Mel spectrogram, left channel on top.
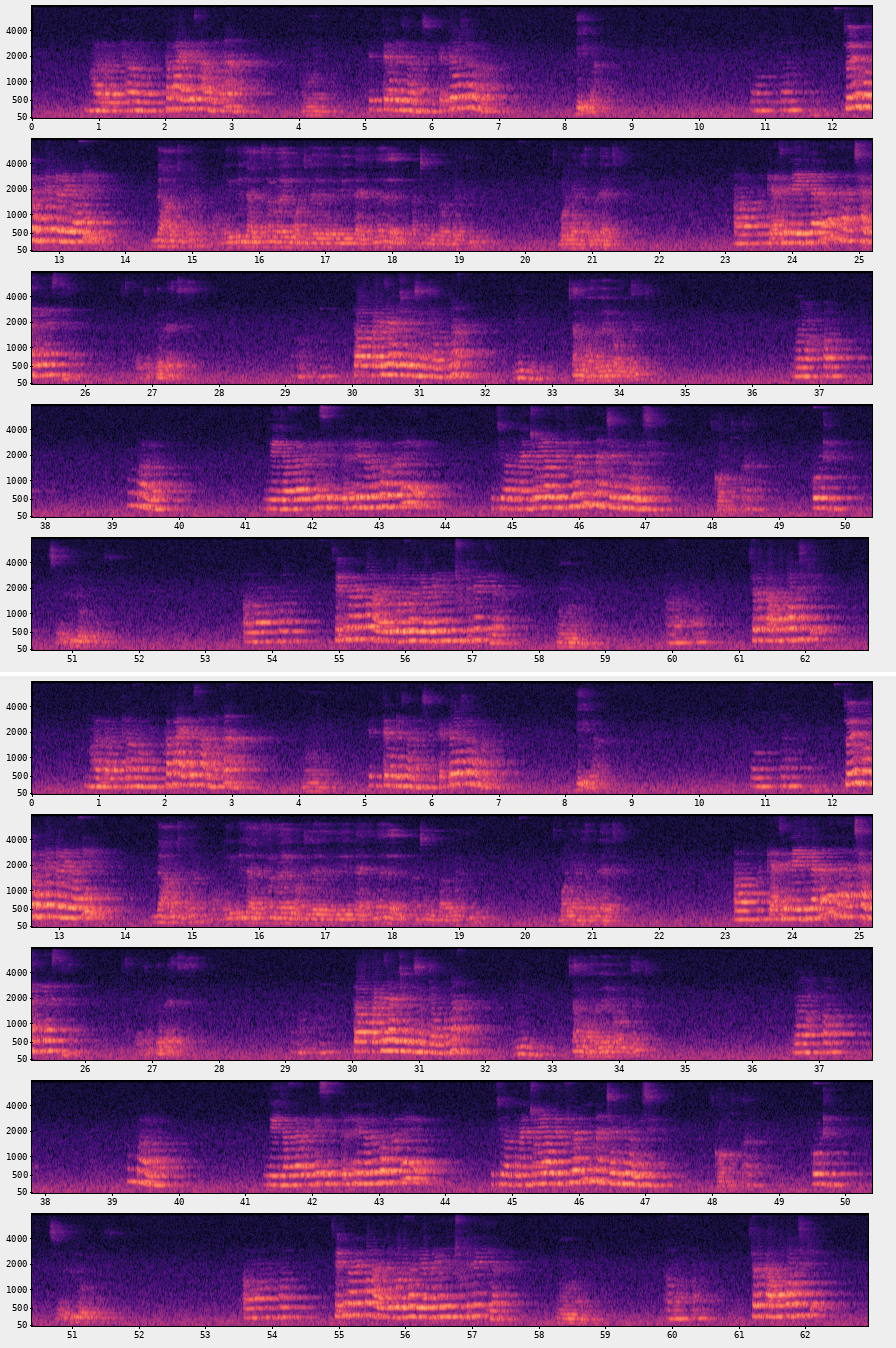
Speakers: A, on the right; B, on the left.
A: ଭଲ କଥା ଆଉ ତ ଭାଇତ ସାନ ନା?
B: ହୁଁ ।
A: କେତେ ଗୋଟେ ସାନ ସେ କେତେ ବର୍ଷ ହବ ତାକୁ?
B: କେଜାଣି
A: ହଁ ହଁ ଚୁଇଁ ଘରକୁ ଟୋଟାଲି ଯାଉନି?
B: ଯାଉଛି ନା ଏବେ ଯାଇଥିଲା ବା ଏ ମଝିରେ ଏ ଯାଇଥିଲା ପାଞ୍ଚ ଛଅ ଦିନ ରହିକି ଆସିଲା ।
A: ହ <unintelligible>
B: ବୋଡ ହେଲା ପରେ ଯାଇଥିଲା।
A: ଓ କିଏ ଆସିକି ନେଇଥିଲା, ନା ଛାଡିକି କିଏ ଆସିଥିଲା?
B: ହ ସତଳ ଯାଇଛଥିଲା।
A: ହୁଁ ତା ବାପା ବି ଜାଣିଛନ୍ତି ସତ୍ୟମକୁ ନା?
B: ହୁଁ ହୁଁ ତାଙ୍କ ଘରେ ଯାଇକି ରହିକି ଆଇଚି।
A: ଓ ହୋ । ଭଲ । ଦି ଜଣ ଯାକ ଟିକେ ସେଟେଲ ହେଇଗଲେ ଭଲରେ କିଛି କଥା ନାଇଁ ଚୁଇଁ ଆଉ ଦେଖିଲାଣି ନାଇଁ ଚାକିରି ବା କିଛି ।
B: କରୁଚି ପା
A: କଉଠି?
B: ସେଇଠି ଯୋଉଠି କରଥିଲି।
A: ଓହୋ ସେଇଠି ମାନେ କଣ ଏ ଯୋଉ ଗୋଡ ଭାଙ୍ଗିବା ପାଇଁ ଛୁଟି ନେଇଥିଲା?
B: ହୁଁ ।
A: ଓହୋ ସେଟା କାମ କଣ ସେଠି?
